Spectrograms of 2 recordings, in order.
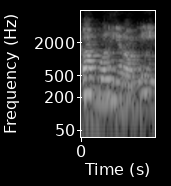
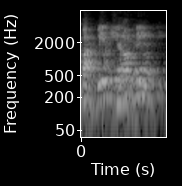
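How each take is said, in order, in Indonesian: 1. Kata pertama diakhiri dengan vokal u. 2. Kata pertama diakhiri dengan vokal i. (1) "bisa dibaca babu-babu" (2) "bisa dibaca babi"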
